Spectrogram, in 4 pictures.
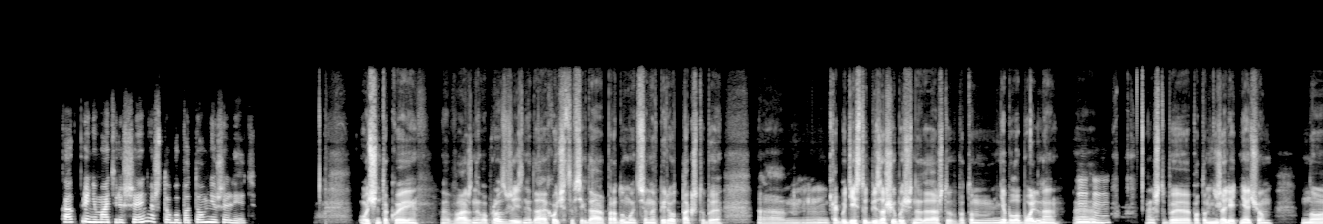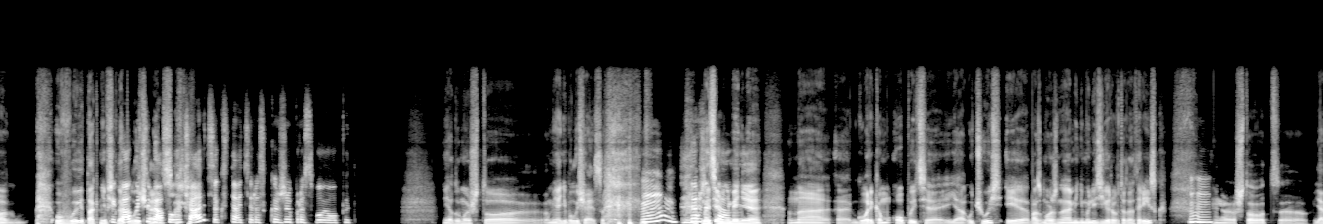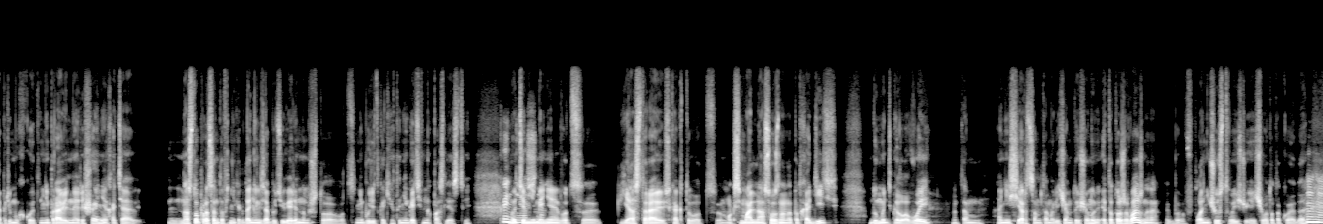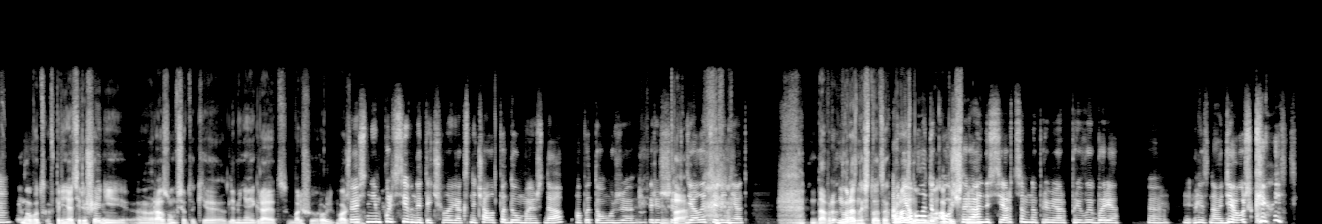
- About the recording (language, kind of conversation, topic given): Russian, podcast, Как принимать решения, чтобы потом не жалеть?
- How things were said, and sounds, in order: tapping; tsk; chuckle; chuckle; laugh; other background noise; laugh; cough; laughing while speaking: "девушки?"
